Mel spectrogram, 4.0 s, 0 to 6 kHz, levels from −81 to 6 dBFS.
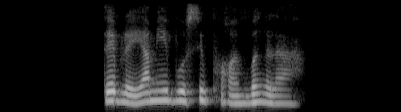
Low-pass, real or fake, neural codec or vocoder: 5.4 kHz; fake; codec, 24 kHz, 0.9 kbps, DualCodec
